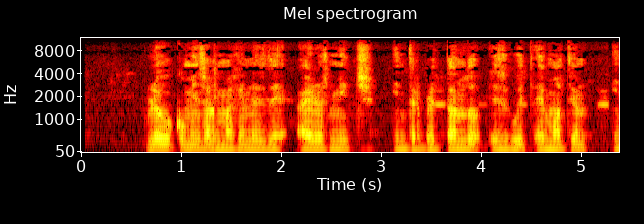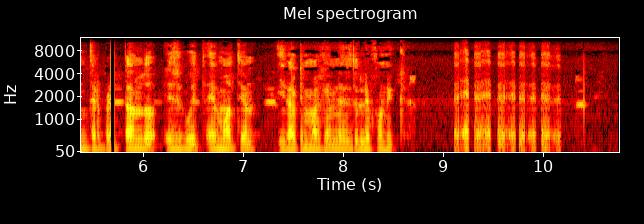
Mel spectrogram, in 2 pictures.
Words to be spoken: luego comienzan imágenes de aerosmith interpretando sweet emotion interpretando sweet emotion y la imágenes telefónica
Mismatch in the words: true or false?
false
